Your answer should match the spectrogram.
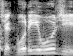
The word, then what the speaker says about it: Chukwudi Iwuji: It's Chukwudi Iwuji. – That's how. Yeah. Chukwudi Iwuji.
